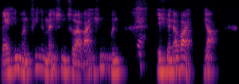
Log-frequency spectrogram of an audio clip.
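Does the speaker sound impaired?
Yes: spastic tetraparesis, spastic quadriplegia; birth injury, cord around neck, brain oxygen loss up to 15 minutes, four limbs, facial paralysis; speech control difficulties.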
